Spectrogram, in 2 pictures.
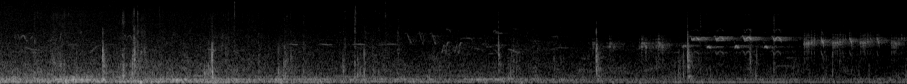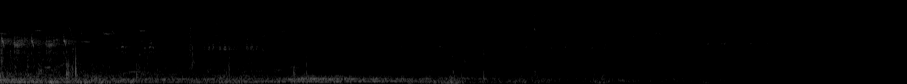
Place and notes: Kirchstraße, Teupitz, Deutschland - Seebrücke Teupitz
Seebrücke Teupitz Zoom H4n / ProTools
